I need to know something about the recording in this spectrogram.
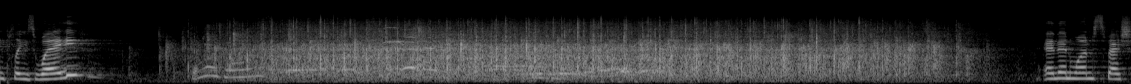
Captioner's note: applause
